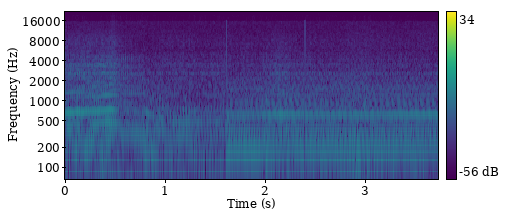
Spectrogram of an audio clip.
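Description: A Cyberpunk 2077 car engine accelerating hard, a steady sustained roar that drops pitch briefly with a gear change and then pulls on evenly, loud and close with no talking.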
